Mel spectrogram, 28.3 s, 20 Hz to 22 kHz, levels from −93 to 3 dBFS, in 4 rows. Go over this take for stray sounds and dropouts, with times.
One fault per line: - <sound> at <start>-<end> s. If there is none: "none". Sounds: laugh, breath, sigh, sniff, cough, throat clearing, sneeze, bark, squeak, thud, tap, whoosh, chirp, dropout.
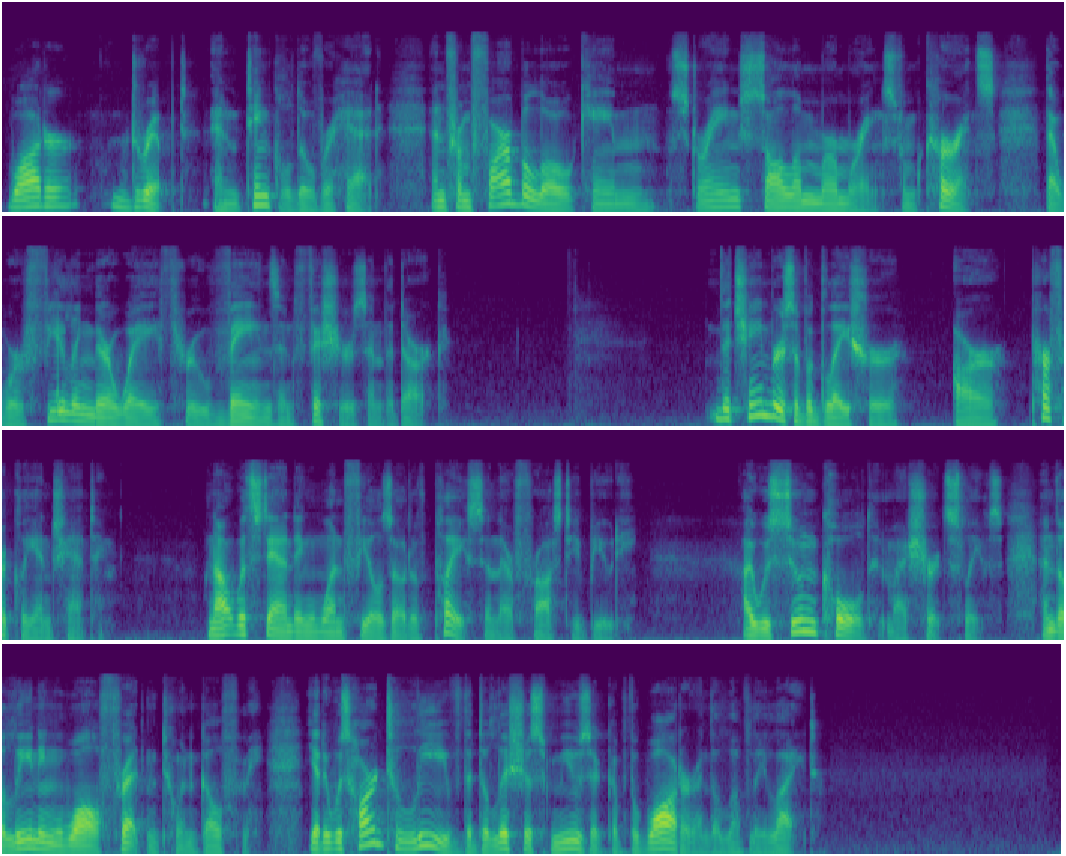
none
